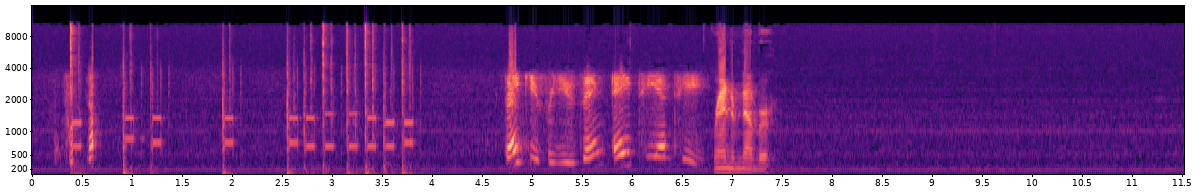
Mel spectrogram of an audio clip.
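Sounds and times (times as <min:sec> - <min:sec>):
telephone keypad dialing tones on a long-distance line: 0:00.4 - 0:03.9
speech: 0:04.8 - 0:07.5.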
